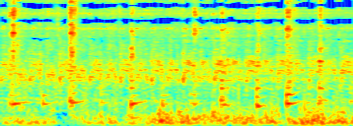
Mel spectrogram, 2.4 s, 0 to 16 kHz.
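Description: Whale Gulper 12-volt diaphragm waste pump running with a low steady hum, sucking rinse water through its hose, with short gurgling chirps about three or four times a second. This is the pump being flushed clean of sewage after a tank pump-out.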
